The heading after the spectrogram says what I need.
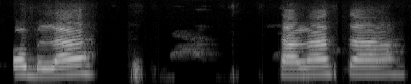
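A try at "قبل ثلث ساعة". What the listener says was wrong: kalau salasa itu lamnya panjang. lamnya pendek, kita kira-kira apa? Kalau salasa itu lamnya panjang. Salas. Kalau lamnya pendek seperti itu bacanya apa? Ah, qabla thuluthi sa'atin.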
